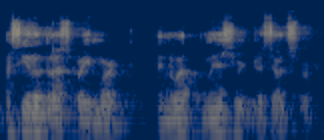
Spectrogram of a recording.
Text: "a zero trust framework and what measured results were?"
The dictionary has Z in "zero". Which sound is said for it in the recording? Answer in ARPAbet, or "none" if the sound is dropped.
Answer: S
